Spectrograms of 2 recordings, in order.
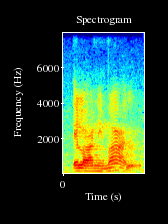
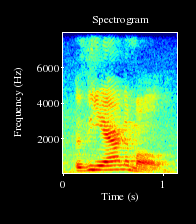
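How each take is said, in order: First: "animal" in Spanish, stressed on the last syllable, ah-nee-MAHL; Spanish pronunciation. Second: Said in the usual way. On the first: Shown as a demonstration. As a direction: say "el animal" as Spanish, landing on the final "mal". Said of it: "The stress word in the last syllable". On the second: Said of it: "or el animal".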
